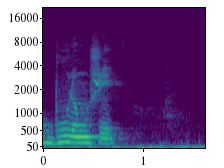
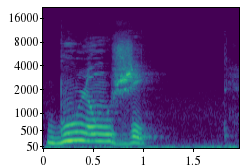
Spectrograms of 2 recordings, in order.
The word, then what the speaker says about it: boulanger: on voit er pour boulanger on prononce et on ne prononce pas le r boulanger par contre si on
